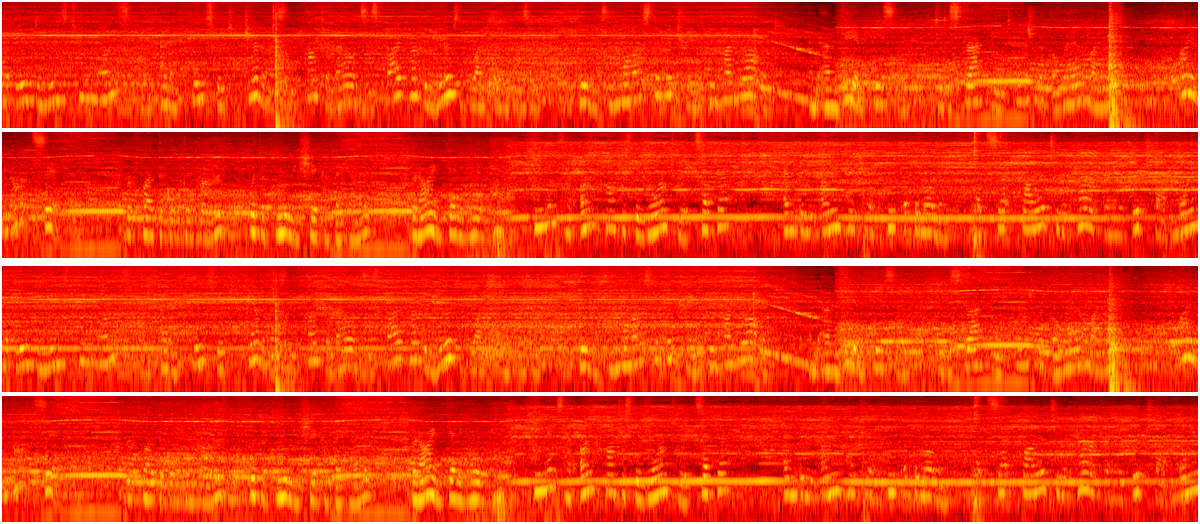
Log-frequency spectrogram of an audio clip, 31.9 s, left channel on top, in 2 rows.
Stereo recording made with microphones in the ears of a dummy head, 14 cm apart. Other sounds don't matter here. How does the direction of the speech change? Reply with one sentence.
In this clip you hear the speech go right and come back.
